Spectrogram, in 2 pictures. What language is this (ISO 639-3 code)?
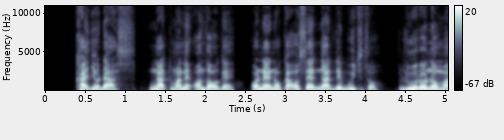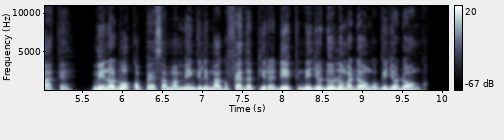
luo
